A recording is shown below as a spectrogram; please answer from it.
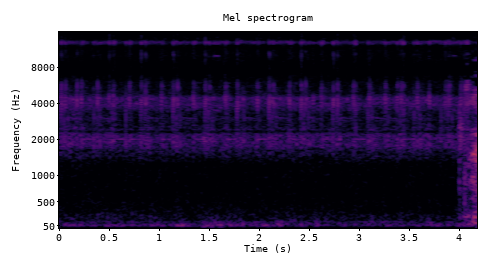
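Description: Near silence: faint, steady room tone with a light hiss.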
